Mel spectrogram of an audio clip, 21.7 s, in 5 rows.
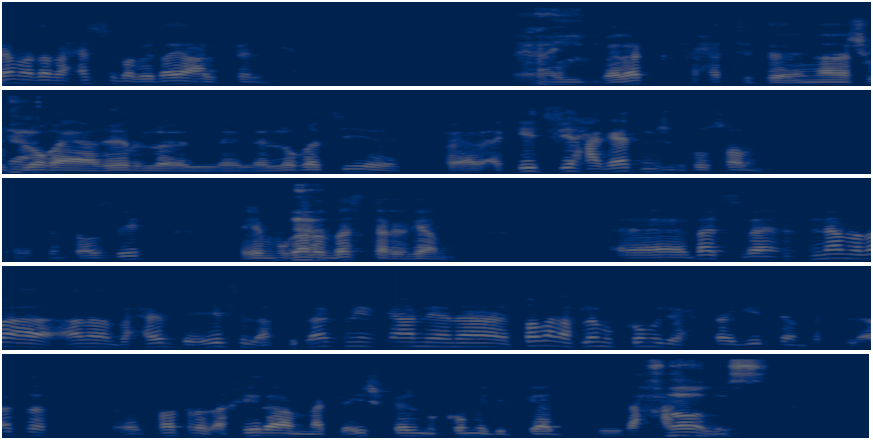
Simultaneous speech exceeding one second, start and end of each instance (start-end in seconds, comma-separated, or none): none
